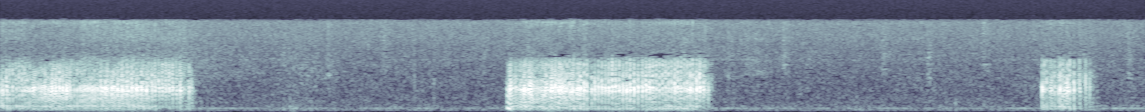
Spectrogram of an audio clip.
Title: Kiki snoring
